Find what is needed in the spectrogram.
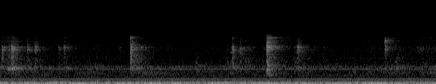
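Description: Scattered light clicks and taps, about seven in four seconds, from a person handling a parcel and the hardware of a glass door, over a steady low hum.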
